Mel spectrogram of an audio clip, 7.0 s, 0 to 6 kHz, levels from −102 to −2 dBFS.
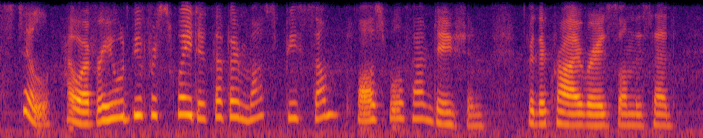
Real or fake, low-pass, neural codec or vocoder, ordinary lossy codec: real; 5.4 kHz; none; Opus, 16 kbps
